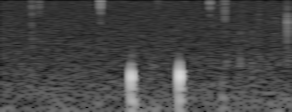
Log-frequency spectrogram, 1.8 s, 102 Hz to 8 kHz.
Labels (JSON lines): {"label": "biophony, knock", "recorder": "SoundTrap 300"}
